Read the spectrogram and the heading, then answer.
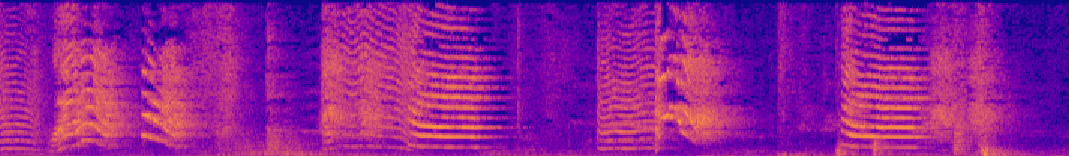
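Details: Talking parrot (tota) repeating words like "mitthu" and "mummy": four bursts of raspy, harmonic, word-like squawks, each with a falling-then-rising pitch, about one every one and a half seconds, with small clicks between.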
